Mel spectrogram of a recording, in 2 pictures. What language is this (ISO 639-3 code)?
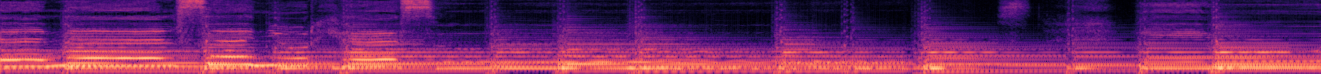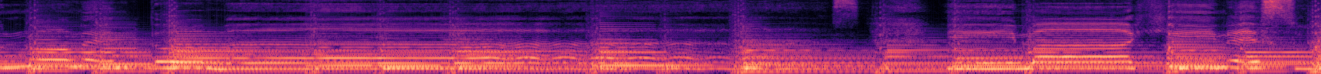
ind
